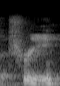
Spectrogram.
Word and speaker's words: trie: we have this structure called a tree it's spelled TR i e and it helps us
